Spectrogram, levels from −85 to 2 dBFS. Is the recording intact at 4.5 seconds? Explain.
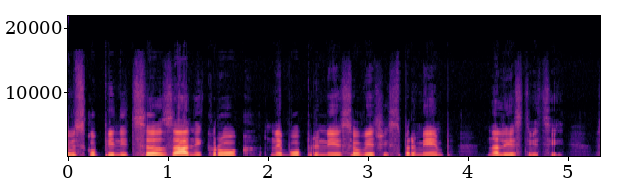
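Yes, at 4.5 seconds the speech plays through intact, with no dropout, click, distortion or other fault at that point.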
